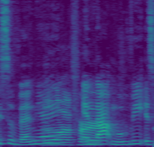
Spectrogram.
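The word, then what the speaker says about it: Sevigny: we're talking about zodiac do you know how to say her name chloe savage it's chloe savin yeah and that movie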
